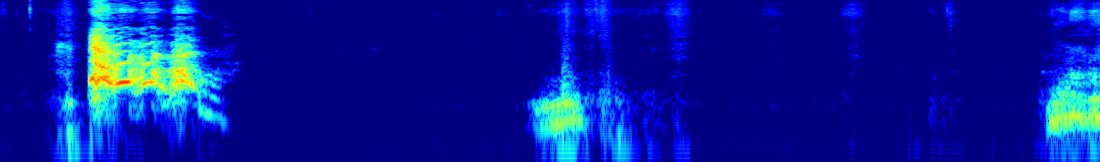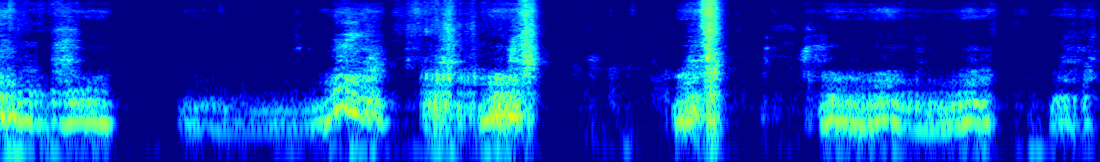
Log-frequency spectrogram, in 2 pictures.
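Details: Big puppy with its mother dog, the young one deferring to her; a sharp bark opens, then short low rumbling growls come in bursts of about a second, separated by quiet gaps.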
